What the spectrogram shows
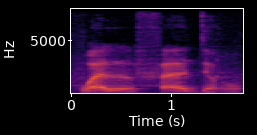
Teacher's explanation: ro-nya mati sebelumnya ada huruf Jim yang sukun sebelumnya ada harakat fathah Fanya maka dia dibaca tebal gitu ya walfajr lalu jimalatunr Jadi ini baca tobal baik seperti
